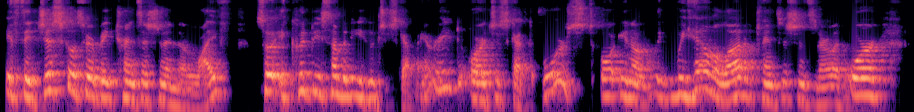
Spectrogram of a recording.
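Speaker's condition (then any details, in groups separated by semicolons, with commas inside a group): No condition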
